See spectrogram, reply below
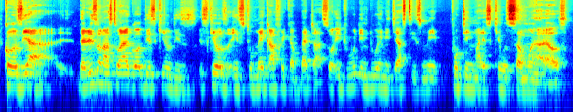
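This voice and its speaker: A young Kenyan man, a student guest, speaks in an earnest and self-assured way. His pitch sits in the middle, and he often restarts a phrase before pressing on. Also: steady tone, moderate pace. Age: young adult. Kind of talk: casual interview.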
